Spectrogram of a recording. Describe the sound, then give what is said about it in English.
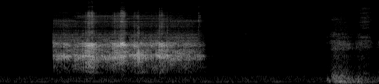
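A sound from a recording said to capture a ghost at a place in Monessen, Pennsylvania: a rough, hissy scraping sound lasting over a second, then after a short pause a duller, lower thump. No one speaks. “I mean, what I hear is a car door closing, so maybe...”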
